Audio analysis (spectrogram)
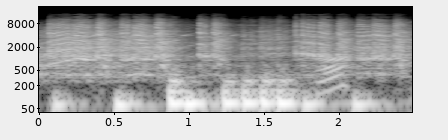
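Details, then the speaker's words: Diabolini 250 Chinese cross/enduro bike, freshly refuelled, with a weak battery: cranks, catches and settles into an even, fairly quiet idle with regular low pulses and a mild, not-loud exhaust. Normal start and idle. "Tak, nawet fajnie chodzi ten chińczyk. Tak cichutko. Wydech nie jest taki kurde głośny strasznie."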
